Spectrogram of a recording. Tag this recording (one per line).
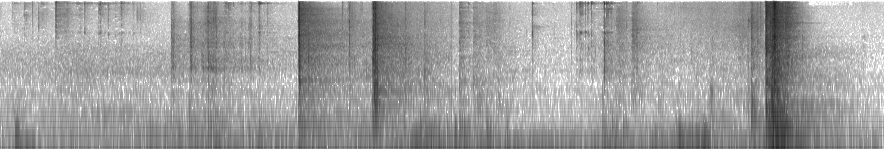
closing
door
keys
opening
